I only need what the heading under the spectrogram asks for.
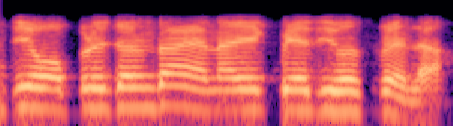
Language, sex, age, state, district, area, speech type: Gujarati, male, 45-60, Gujarat, Aravalli, urban, conversation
